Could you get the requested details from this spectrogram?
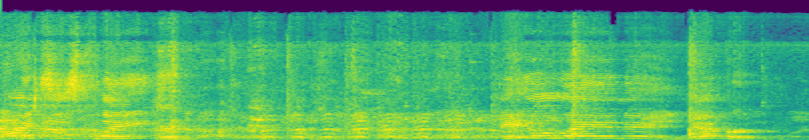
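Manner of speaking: high, loud, drawn-out spelling; indignant rant. Acted. Daughter with uncommon name complaining, loud indignant rant. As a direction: spell it out slowly at high volume, aggrieved.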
